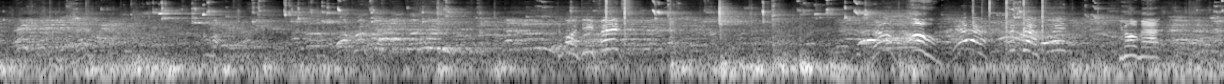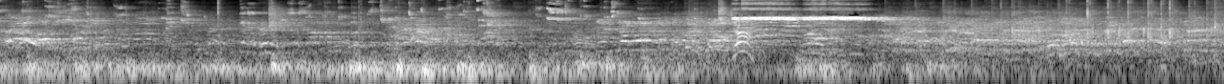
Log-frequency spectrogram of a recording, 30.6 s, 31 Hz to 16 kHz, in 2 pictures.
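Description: Basketball game in a gym that echoes: the ball bouncing on the hardwood court amid shouting spectators and players, with a referee's whistle blown for about a second and a half near 25 seconds in.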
